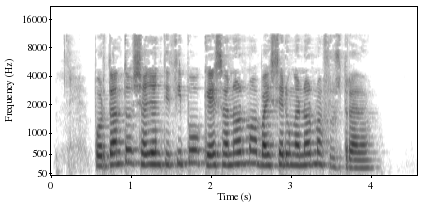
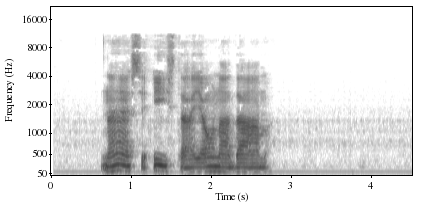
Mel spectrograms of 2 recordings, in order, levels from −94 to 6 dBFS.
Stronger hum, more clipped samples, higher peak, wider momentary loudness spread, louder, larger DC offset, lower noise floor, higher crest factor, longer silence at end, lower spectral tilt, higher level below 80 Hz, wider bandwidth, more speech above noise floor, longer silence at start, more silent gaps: neither; neither; first, -6 dBFS vs -10 dBFS; first, 8 LU vs 5 LU; first, -21 LUFS vs -26 LUFS; neither; second, -54 dBFS vs -62 dBFS; about the same, 18 dB vs 18 dB; second, 0.55 s vs 1.8 s; second, -3 dB/octave vs -5 dB/octave; second, -70 dBFS vs -60 dBFS; about the same, 11.5 kHz vs 11.5 kHz; about the same, 34 dB vs 37 dB; about the same, 0.55 s vs 0.65 s; neither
